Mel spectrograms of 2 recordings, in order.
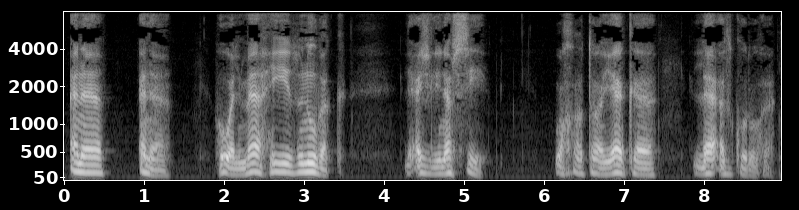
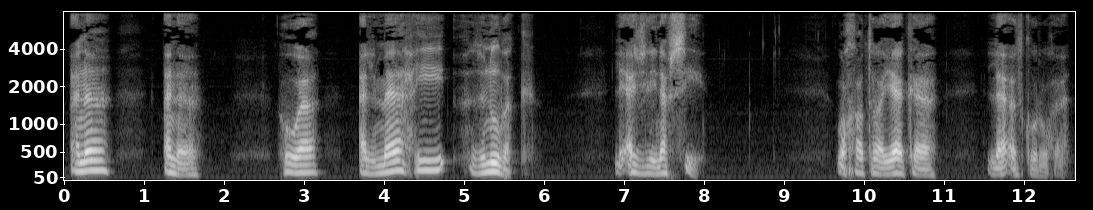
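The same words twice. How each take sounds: First: It is read at a normal speaking pace. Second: It is read slowly and deliberately.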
